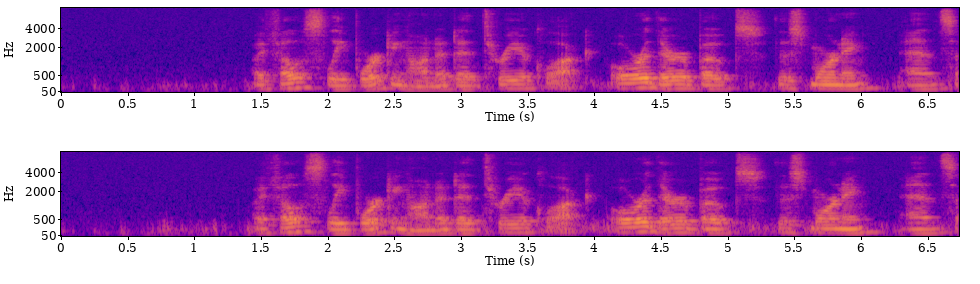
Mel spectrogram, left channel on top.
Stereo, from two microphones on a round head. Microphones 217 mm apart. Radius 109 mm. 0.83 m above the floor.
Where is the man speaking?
30° left (ahead or behind), 1.8 m.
